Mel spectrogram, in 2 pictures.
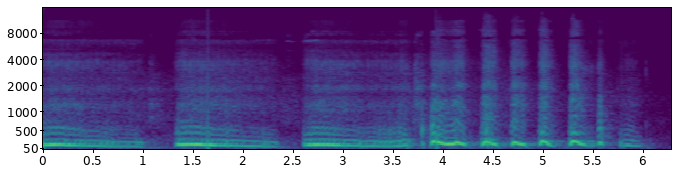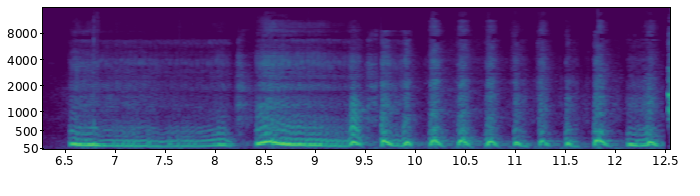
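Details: Playful Dachshund puppies growl in long, low, droning bursts, each separated by a short pause, then break into rapid sputtering growl pulses several times a second, recorded inside a small room.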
